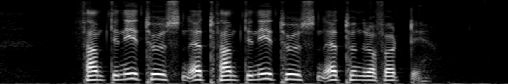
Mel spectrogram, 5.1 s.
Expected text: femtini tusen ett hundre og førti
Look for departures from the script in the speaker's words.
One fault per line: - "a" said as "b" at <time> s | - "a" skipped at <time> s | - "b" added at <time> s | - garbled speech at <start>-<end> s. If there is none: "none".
- "femtini tusen ett" added at 2.2 s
